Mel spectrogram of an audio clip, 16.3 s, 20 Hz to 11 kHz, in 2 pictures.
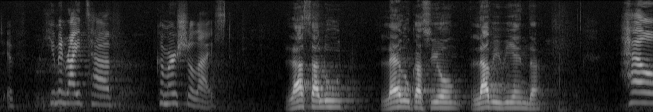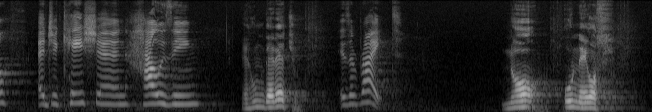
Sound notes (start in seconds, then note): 3.5 speaking in Spanish; 12.9 speaking in Spanish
